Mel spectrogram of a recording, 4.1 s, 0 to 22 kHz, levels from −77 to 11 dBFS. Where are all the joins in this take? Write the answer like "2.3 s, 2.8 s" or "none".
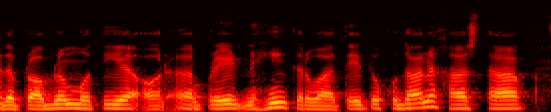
1.4 s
